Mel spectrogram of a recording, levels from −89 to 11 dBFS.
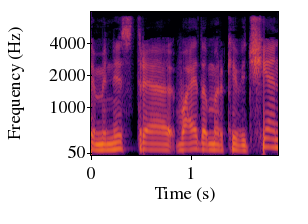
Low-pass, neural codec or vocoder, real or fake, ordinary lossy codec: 7.2 kHz; none; real; MP3, 48 kbps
